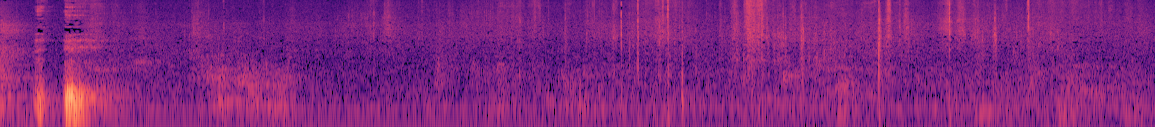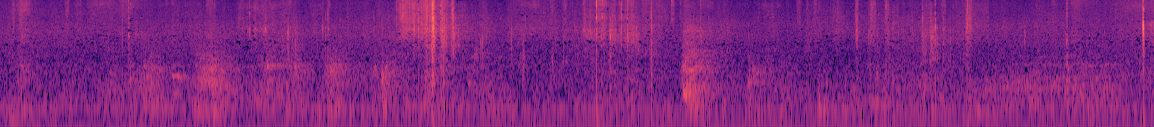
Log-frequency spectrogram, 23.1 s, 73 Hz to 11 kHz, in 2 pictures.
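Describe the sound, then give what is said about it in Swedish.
Soft, scattered rustling of many Bible pages being leafed through to the New Testament, Second Thessalonians chapter 2, with irregular papery flutters and brief louder swishes, fairly faint and with no one talking. “Och vi ska bläddra till andra Thessalonikerbrevet, kapitel 2.”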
